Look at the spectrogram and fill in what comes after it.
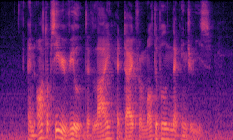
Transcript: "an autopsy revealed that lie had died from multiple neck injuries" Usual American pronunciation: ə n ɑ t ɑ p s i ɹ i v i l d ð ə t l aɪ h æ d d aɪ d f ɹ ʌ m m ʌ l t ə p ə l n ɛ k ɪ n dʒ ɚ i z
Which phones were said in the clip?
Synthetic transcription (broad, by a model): ə n ɑ t ɑ p s i ɹ i v i l d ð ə t l aɪ h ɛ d d aɪ d f ɹ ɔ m m ʌ l t ə p ə l n ɛ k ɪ n dʒ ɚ i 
